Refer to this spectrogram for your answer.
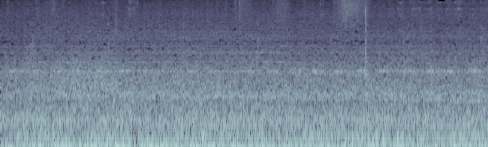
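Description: A steady low rumble of a car in motion at night, heard from inside as a smooth, even road hum with no voices and no sudden sounds.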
